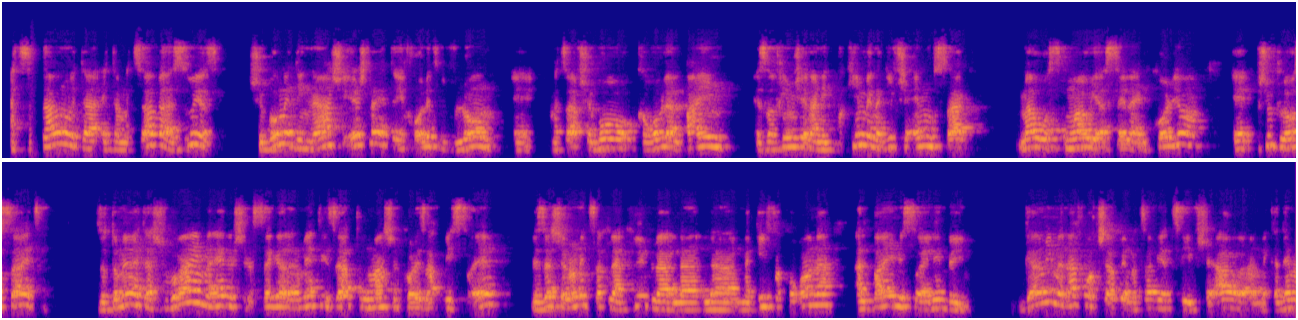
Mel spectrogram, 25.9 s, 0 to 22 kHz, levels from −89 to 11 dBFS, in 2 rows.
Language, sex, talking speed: Hebrew, male, 165 wpm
